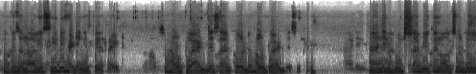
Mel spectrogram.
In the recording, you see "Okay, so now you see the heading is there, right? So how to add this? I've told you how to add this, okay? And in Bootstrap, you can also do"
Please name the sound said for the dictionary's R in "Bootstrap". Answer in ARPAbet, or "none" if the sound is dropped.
none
